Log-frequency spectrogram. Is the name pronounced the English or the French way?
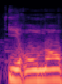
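French. The name is said with French pronunciation. This is how the speaker said it as a child. "je disais plus volontiers"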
